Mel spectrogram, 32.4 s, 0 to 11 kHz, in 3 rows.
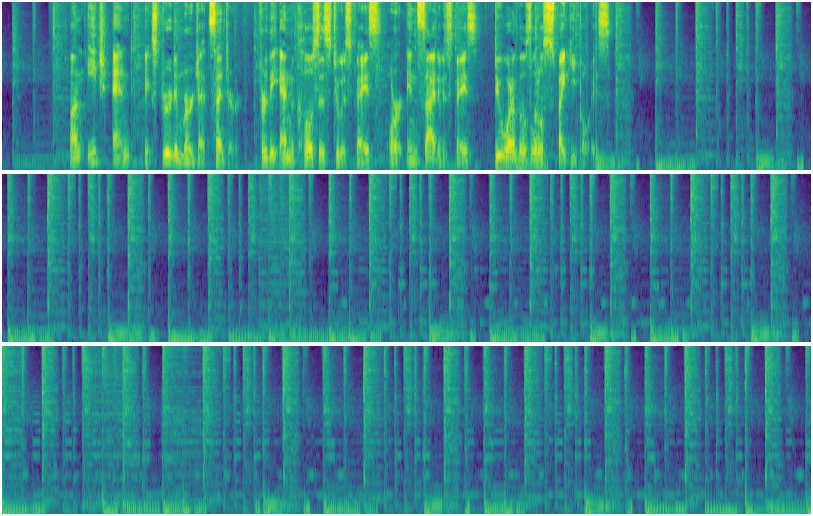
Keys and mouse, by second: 0.4 m, 2.7 alt+middle click, 2.9 alt+click, 5.2 e, 6.3 m, 7.3-10.2 middle drag, 7.3 g, 8.9 Tab, 10.2 click, 10.3-11.9 middle drag, 11.9 click, 12.0 middle click, 12.6 click, 12.7-14.7 middle drag, 12.9 Tab, 13.3 Tab, 13.7 Tab, 14.7-15.3 drag, 17.2 click, 21.8 g, 26.0 click, 26.3 g, 27.6-29.7 middle drag, 29.7 click, 29.8-32.3 middle drag, 30.2 Tab.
